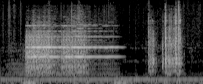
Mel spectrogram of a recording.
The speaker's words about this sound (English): Just as we got in the door, the phone rang.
